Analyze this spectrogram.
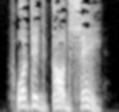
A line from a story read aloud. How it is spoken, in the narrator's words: several people shouted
